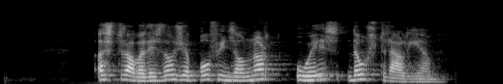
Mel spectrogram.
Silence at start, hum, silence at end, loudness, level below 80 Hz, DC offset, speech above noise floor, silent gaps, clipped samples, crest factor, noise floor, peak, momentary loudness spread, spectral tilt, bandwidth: 1 s; none; 0.6 s; -19 LUFS; -62 dBFS; under 0.1%; 52 dB; none; under 0.1%; 20 dB; -71 dBFS; 0 dBFS; 11 LU; -5 dB/octave; 8 kHz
